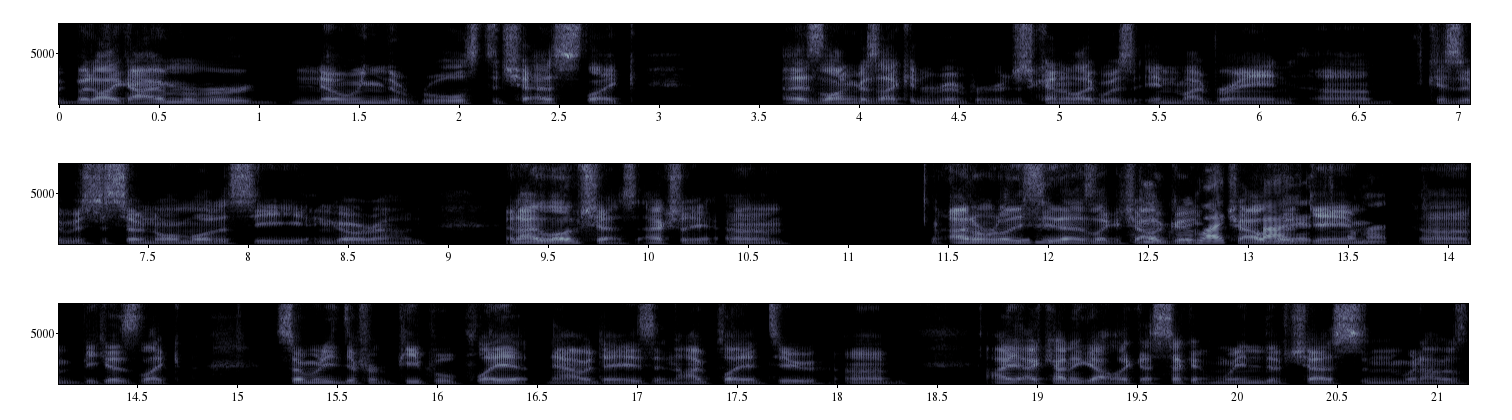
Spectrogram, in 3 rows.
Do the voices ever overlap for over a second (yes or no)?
yes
